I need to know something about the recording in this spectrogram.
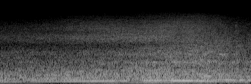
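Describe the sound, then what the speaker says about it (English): A big truck rumbles along a narrow Tokyo street, its engine a steady low drone with a continuous hum of road noise, close and fairly loud, with no talking over it. "Just big ass truck on these narrow little streets."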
